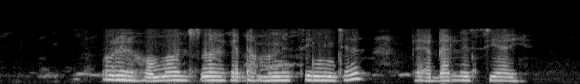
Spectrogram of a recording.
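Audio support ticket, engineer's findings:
4-bit ADPCM compression, throughout the speech. Heavy gritty hiss on every loud syllable. Noise follows the signal's level. Nothing above 5.3 kHz, pointing to a low sample rate, about 44 kbps. Step size lags sharp onsets, causing distortion on attacks.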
